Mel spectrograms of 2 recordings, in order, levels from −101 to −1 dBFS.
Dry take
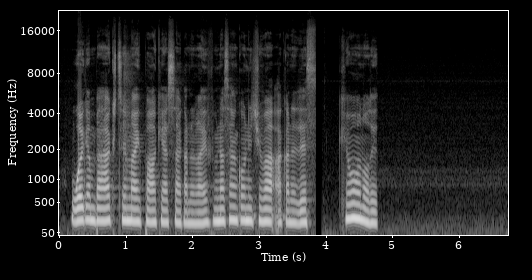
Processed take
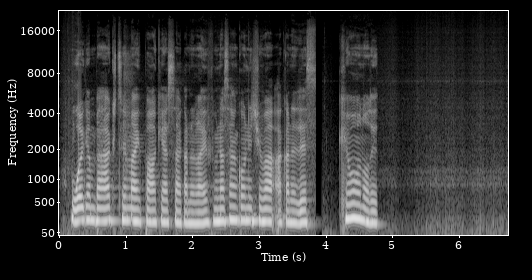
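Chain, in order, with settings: notches 50/100/150/200 Hz; expander -57 dBFS; three-band squash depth 70%; gain +5 dB

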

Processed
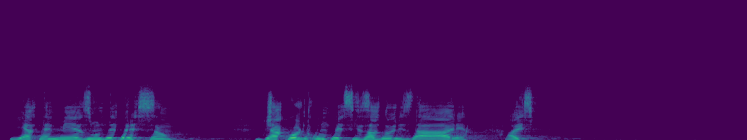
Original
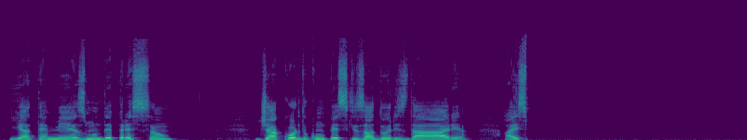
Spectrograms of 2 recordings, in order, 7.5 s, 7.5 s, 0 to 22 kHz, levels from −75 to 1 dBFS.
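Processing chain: dispersion highs, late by 59 ms, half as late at 1000 Hz; on a send at -19 dB: reverb RT60 1.4 s, pre-delay 4 ms; on the sum: downsampling 16000 Hz; gain -5.5 dB

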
